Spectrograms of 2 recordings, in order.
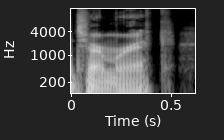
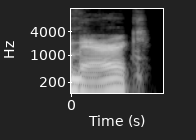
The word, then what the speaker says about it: turmeric: It's called um nature's path golden turmeric. It is Yep. I don't know. Listen, tumeric.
